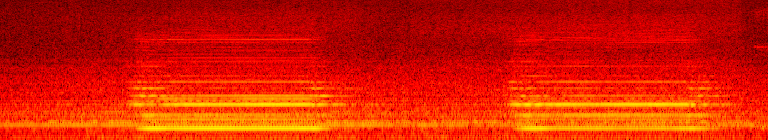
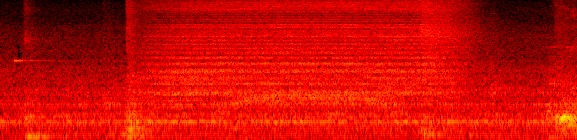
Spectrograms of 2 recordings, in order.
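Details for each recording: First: CNC mill stable cut following the chatter demonstration, with only the spindle speed changed: two clean passes, each with a steady, even tone and no rattle; stable milling without chatter. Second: CNC mill chatter demonstration after a tap test: a loud, steady, high-pitched ringing squeal through the cut, fading as the tool leaves; unstable cut (chatter). Only spindle speed differs from the stable cut.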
